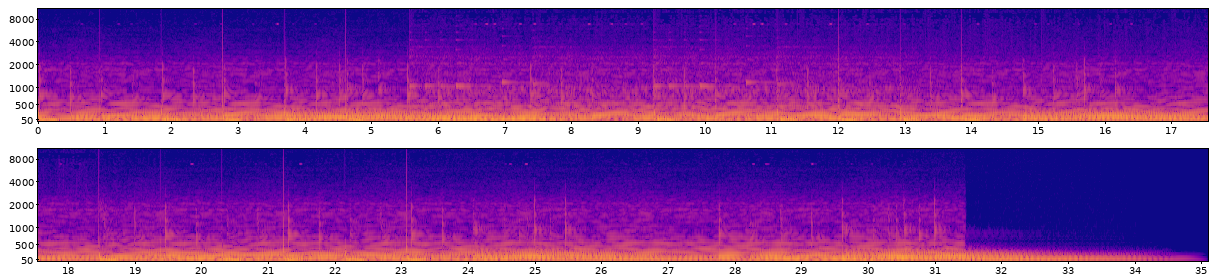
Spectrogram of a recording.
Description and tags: A dude walks into a bar, says to a guy "what's up man?"
He knows the deal. Is this a good guy? or a bad man?
Nobody in the bar knows.
He leaves.
bar, bad-guy, looms, cool, strut, bass-riff, crime, true, walk, music, walking, into, danger, guy, walks, stroll, ambience, a, background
